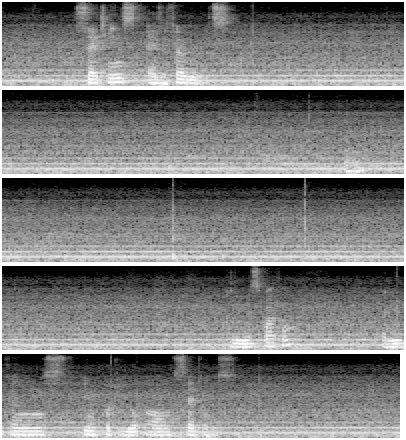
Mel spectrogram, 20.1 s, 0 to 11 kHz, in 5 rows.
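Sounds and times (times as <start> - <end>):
machine humming: 0.0 - 20.0.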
